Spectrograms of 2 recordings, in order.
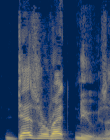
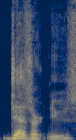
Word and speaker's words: Deseret News: The correct pronunciation is Deseret News. I think I was pronouncing it Desert News.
